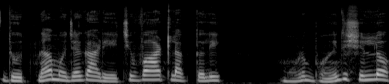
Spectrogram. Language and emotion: Goan Konkani, fearful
